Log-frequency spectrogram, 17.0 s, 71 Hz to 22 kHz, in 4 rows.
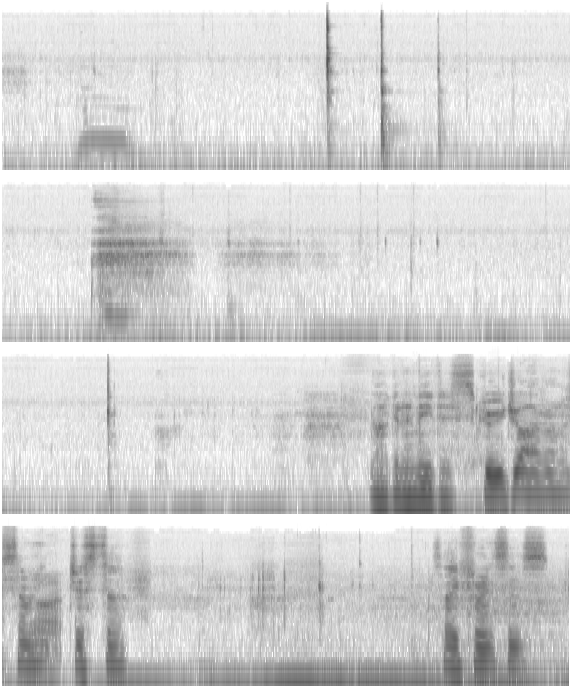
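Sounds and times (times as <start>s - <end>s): breathy exhale: 4.9s - 6.8s, 10.6s - 11.2s.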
